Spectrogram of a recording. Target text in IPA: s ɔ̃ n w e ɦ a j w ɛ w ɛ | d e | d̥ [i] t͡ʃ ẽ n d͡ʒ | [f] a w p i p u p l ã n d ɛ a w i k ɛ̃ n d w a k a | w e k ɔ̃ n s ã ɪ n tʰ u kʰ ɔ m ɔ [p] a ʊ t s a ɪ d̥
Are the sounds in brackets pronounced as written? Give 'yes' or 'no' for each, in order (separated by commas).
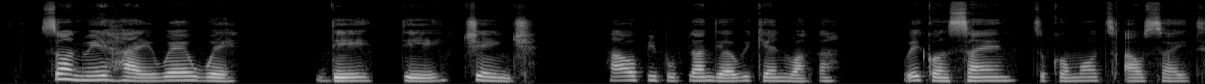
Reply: no, no, no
